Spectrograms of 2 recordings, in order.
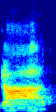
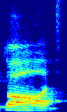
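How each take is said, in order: First: The vowel has the local Chicago sound. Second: The vowel is standard, not Chicago-style. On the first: "we say God" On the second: "We don't say God"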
